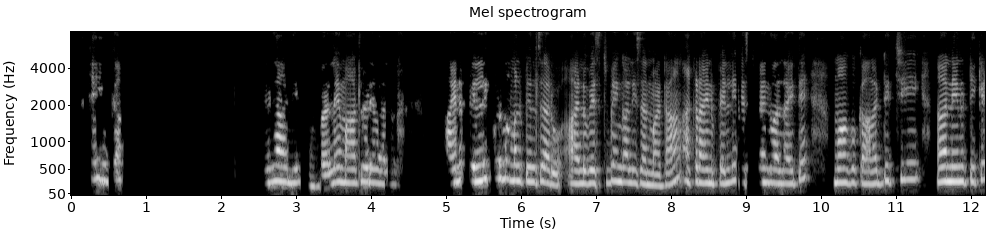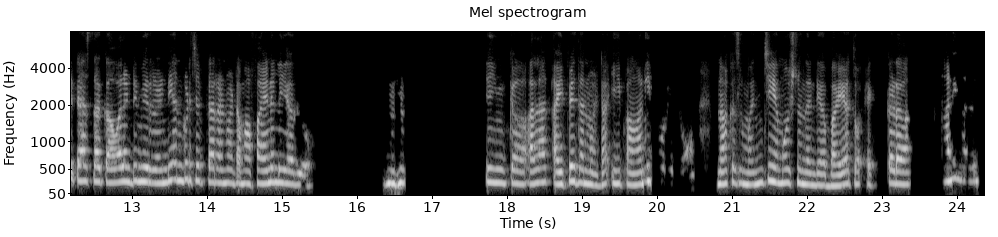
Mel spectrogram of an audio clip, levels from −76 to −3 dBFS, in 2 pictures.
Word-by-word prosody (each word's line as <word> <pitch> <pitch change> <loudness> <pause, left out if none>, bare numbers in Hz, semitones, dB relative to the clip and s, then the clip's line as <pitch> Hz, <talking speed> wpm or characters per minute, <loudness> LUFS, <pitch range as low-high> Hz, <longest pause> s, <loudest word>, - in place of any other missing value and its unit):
అయితే 310 - -9
ఇంకా 280 - -2 2.0
నిజంగా 275 +3 +5
అండి. 250 -1 0 0.3
భలే 210 +7 +2
మాట్లాడేవాళ్ళు. 245 -3 -1 0.7
ఆయన 250 +3 +4
పెళ్ళికి 280 +4 +5
కూడా 320 0 0
మమ్మల్ని 285 -3 +2
పిలిసారు. 260 -4 +2 0.2
ఆయన 235 0 +2
వెస్ట్ 240 +1 -1
బెంగాలీస్ 255 -4 0
అన్నమాట. 200 -2 0 0.3
అక్కడ 260 +1 0
ఆయన 245 -1 +3
పెళ్లి 245 +3 0
వెస్ట్ 255 0 -11
బెంగాల్‌లో 250 -2 +1
అయితే 235 +8 -3 0.5
మాకు 255 0 +5
కార్డిచ్చి, 260 +6 -2 0.5
ఆహ్, 275 +1 +7
నేను 270 0 +5
టికెటేస్తా 280 0 0
కావాలంటే 270 +1 +1
మీరు 265 -2 +2
రండీ 250 +4 +1
అని 285 -1 +1
కూడా 295 -1 -3
చెప్పారన్నమాట 255 -3 -1
మా 230 - +2
ఫైనల్ 250 +2 +2
ఇయర్‌లో. 215 -4 -2 1.1
హుహు. 240 +1 +2 1.2
ఇంకా 245 -1 -1 0.2
అలా 245 +3 +2 0.2
అయిపోయేదనమాట. 225 -2 +1 0.2
ఈ - - +1
పాని 215 +4 +1
పూరి‌తో 405 - -17 0.5
నాకసలు 240 +1 -1
మంచి 235 +4 -1
ఎమోషన్ 245 0 -1
ఉందండి, 215 -2 0
ఆ - - -5
భయ్యా‌తో 225 +4 0 0.2
ఎక్కడ 230 +5 -3 0.6
కాని 280 +4 0
మరి 275 -1 -11
250 Hz, 125 wpm, -20 LUFS, 230-270 Hz, 2.0 s, ఆహ్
